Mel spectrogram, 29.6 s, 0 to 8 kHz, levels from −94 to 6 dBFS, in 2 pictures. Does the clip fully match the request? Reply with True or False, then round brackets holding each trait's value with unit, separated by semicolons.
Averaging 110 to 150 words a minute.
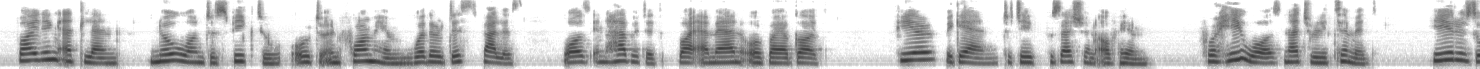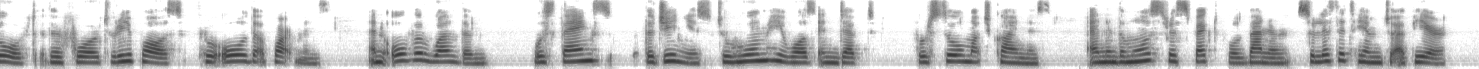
True (140 wpm)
